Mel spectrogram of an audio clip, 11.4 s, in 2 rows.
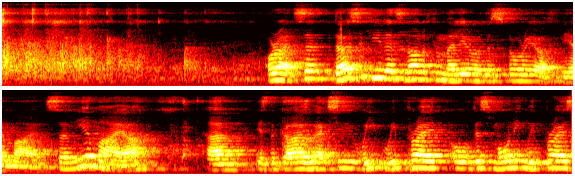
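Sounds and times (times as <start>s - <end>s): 
audience hand clapping: 0.0s - 2.2s
speech: 2.7s - 11.4s.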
